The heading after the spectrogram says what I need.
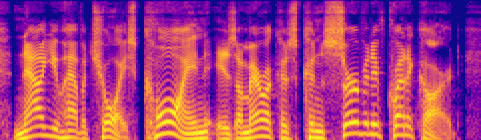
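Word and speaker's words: Coign: unusual spelling cig GN the g is silent but you got to put it in there to get to the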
